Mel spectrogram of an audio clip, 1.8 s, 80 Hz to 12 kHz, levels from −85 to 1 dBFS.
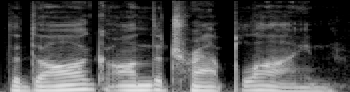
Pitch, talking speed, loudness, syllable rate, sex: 120 Hz, 205 wpm, -15 LUFS, 3.7 syllables/s, male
